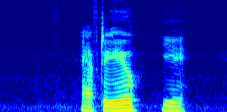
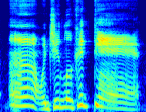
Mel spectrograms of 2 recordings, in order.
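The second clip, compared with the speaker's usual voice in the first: slow, higher nerdy voice; nerd voice; 6 semitones higher, slower than usual. Acted. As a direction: marvel slowly like a nerd. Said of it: "Dean Thomas uttered fluently".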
